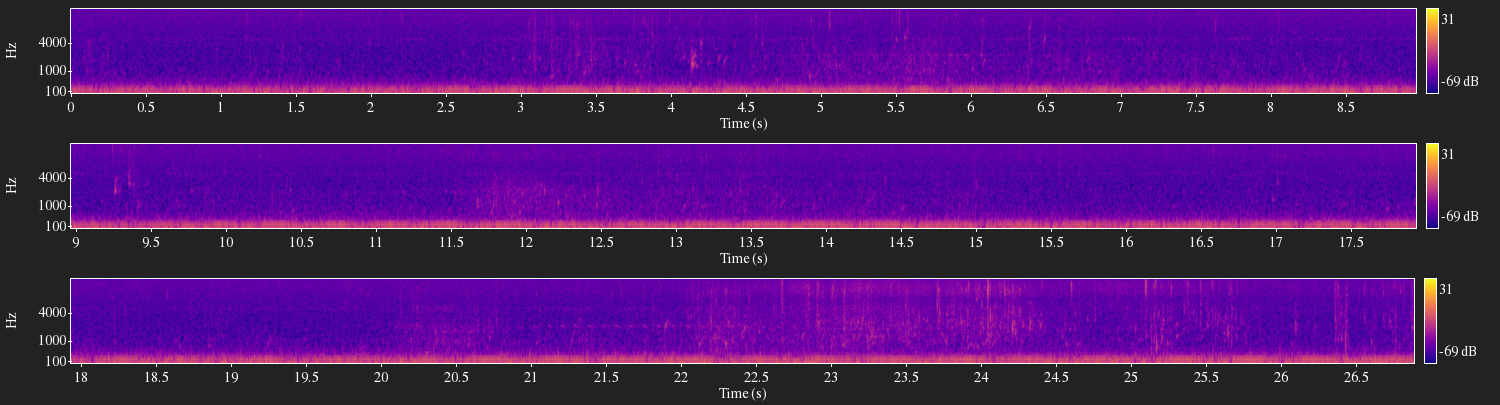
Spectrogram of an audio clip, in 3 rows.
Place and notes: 青螺村, Huxi Township - Tide
Tide, In the coastal edge, Seabirds sound, The distant sound of fishing vessels
Zoom H2n MS+XY
21 October 2014, 16:48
